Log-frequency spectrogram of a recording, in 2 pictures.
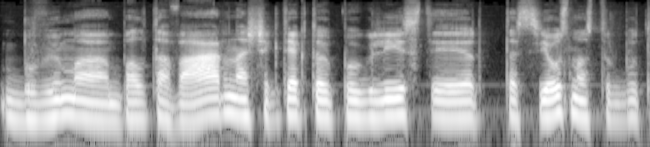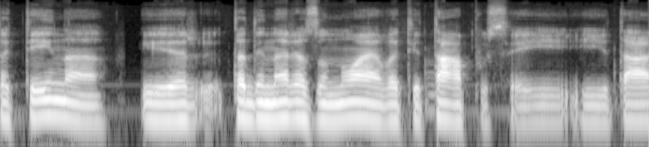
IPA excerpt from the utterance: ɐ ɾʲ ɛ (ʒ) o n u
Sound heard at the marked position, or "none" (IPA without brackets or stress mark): z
